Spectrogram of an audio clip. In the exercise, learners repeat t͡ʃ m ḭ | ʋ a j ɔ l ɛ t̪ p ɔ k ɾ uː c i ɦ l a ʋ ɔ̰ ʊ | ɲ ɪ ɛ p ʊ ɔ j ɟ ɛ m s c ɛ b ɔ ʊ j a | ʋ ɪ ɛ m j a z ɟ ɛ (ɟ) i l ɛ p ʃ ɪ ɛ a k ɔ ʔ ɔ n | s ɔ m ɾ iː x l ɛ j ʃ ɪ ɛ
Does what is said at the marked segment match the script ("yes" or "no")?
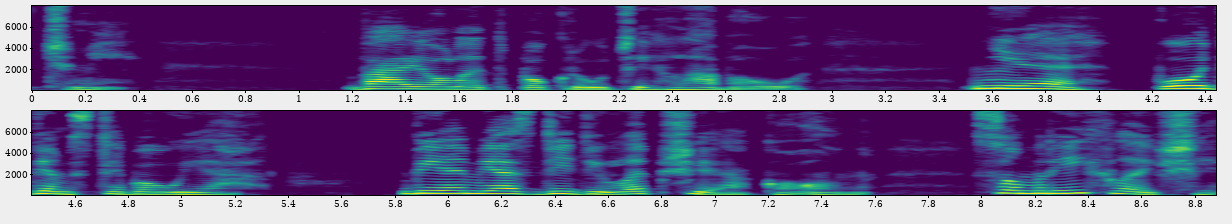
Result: yes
